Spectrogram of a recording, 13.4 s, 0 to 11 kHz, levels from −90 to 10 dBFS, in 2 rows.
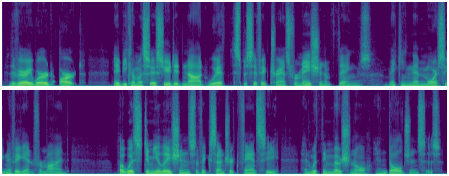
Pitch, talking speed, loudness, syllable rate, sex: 95 Hz, 130 wpm, -21 LUFS, 5.0 syllables/s, male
